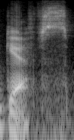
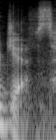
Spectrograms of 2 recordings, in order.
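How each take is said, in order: First: GIFS with a hard G. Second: GIFS with a soft G, like "jifs". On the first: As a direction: say gifs with the G of "gift". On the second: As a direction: say gifs with a J sound at the start. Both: Shown as a demonstration. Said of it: "however you wanna say it".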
